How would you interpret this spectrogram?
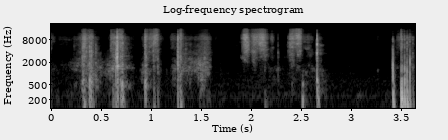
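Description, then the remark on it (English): A deck of tarot cards is shuffled in a rapid series of crisp, papery riffles and slaps, about eight quick bursts with brief pauses between them. It is fairly loud and no one talks. “So, the card that just came out is you're very close to achieving your goal.”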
